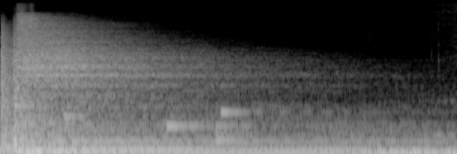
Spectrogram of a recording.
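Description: Dramatic, ominous music with deep sustained bass tones and drum hits; brief higher sustained notes enter midway, and no animal voice can be picked out.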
